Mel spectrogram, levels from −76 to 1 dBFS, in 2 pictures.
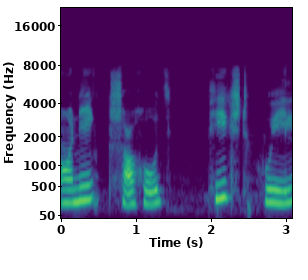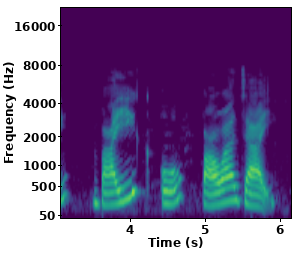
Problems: constant background noise, background conversations at intervals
